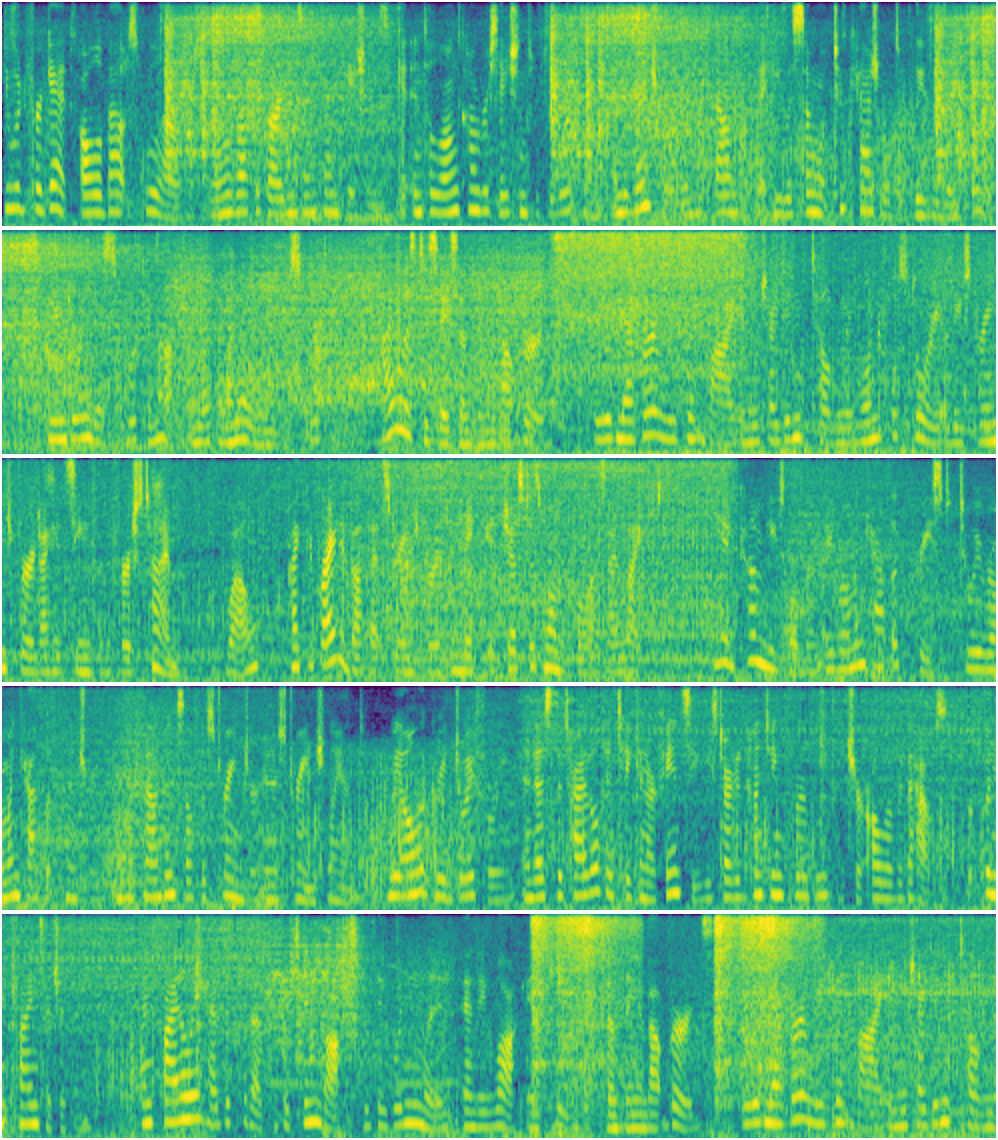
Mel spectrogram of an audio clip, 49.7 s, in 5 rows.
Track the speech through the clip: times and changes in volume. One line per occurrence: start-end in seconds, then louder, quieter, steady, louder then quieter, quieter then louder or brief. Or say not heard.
0.0-49.6 steady.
